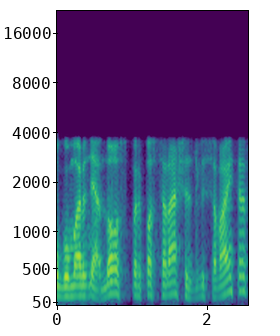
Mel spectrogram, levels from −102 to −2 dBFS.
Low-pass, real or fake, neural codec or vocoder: 3.6 kHz; fake; codec, 16 kHz, about 1 kbps, DyCAST, with the encoder's durations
